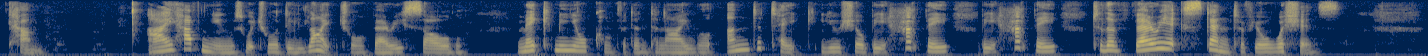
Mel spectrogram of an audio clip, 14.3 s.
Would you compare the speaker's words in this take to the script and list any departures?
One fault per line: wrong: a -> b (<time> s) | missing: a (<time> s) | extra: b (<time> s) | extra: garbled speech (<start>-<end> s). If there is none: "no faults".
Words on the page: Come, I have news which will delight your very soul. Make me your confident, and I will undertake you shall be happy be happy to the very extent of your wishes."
no faults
